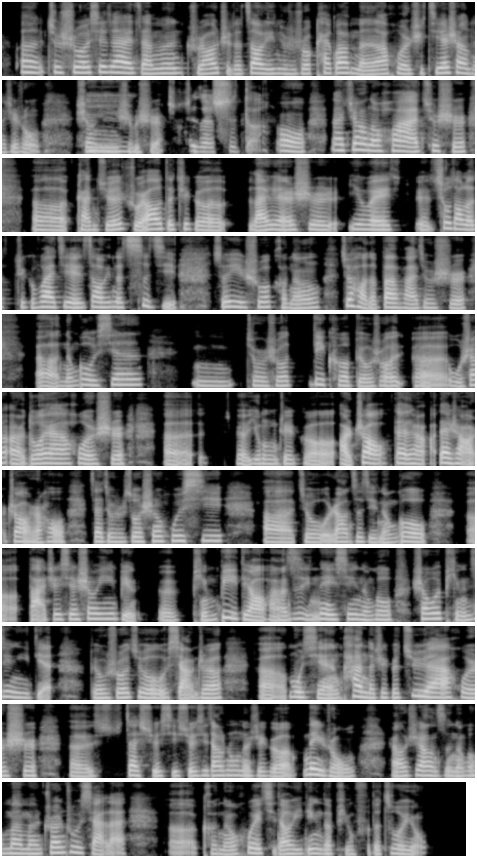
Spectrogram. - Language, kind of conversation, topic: Chinese, advice, 我怎么才能在家更容易放松并享受娱乐？
- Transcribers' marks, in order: teeth sucking; teeth sucking; other background noise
